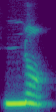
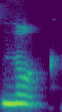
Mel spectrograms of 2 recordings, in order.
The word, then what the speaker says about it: knock: Just like you read in the previous page, knock. This is knock. How we call it? Knock. But we write it knock. But here K is silent.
